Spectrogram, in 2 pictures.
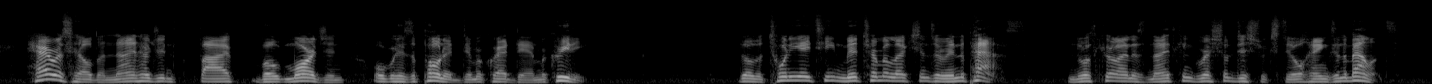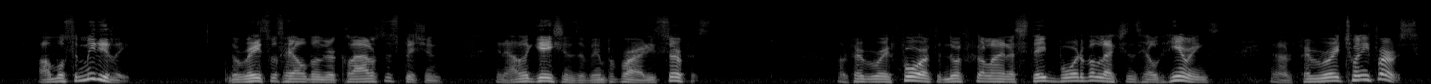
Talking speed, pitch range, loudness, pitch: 130 wpm, 115-155 Hz, -33 LUFS, 130 Hz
